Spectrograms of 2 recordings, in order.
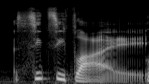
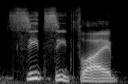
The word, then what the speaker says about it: tsetse: We are going to discuss how to survive an unfriendly insect, that insect being tsetse fly.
